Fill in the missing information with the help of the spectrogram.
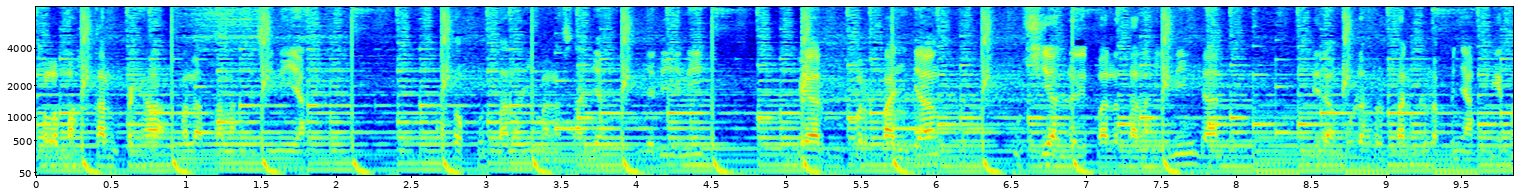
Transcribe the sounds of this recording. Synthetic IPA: mələmahkanpeɦaʔmanat̪anahdisinija | at̪akut̪anahimanasad͡ʒad͡ʒadiːni | biarbərpaɲd͡ʒaŋusiaʔdaɾipalat̪anaɦinidant̪idaʔmudahbət̪adsudahpəɲakɪt̪̚

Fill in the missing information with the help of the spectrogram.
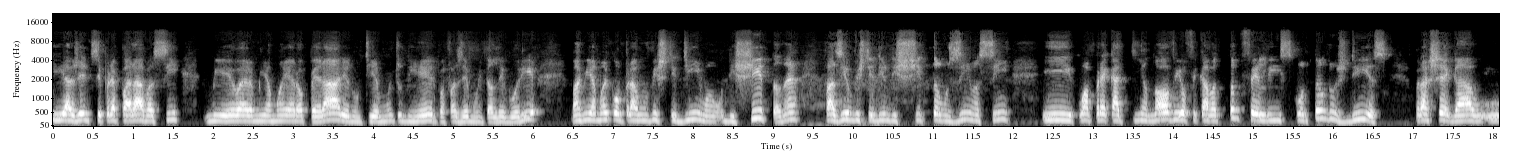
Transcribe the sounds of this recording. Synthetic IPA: ɪaʒẽnt̪ɪ̥sɪpɾepaɾavɐasĩ | mĩewɛɾɐmĩɲɐmɐ̃j̃ɛɾɐɔpeɾaɾjɐnɐ̃w̃t̪ĩɲɐmũj̃t̪ʊd̪ĩɲejɾʊpɾɐfazeɾmũj̃t̪ɐaleɡoɾiɐ | mɐzmĩɲɐmɐ̃j̃kõmpɾavɐũviʃt̪id̪ĩɲʊ̃d̪ɪʃit̪ɐnɛ | faziɐũveʃt̪id̪ĩɲʊ̃d̪ɪʃit̪ɐ̃w̃zĩɲʊasĩ | ɪkõɐpɾɛkat̪ĩɲɐnɔvɐewfikavɐt̪ɐ̃w̃feliskõnt̪ɐ̃nd̪ʊʊzd̪iɐs | pɾɐʃeɡaɾʊ

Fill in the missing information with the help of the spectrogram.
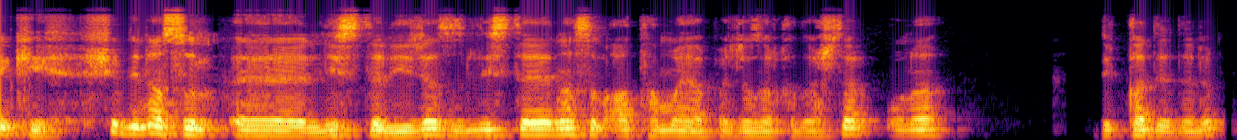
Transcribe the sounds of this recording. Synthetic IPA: ecʰiʃimd̪inasɯlˠlʲist̪ʰɛlʲijed͡ʒazlʲist̪ʰejɛnasɯlˠa̰t̪ʰamajapʰad͡ʒazaɾkʰad̪aʃlˠaɾona | d̪̥ikʰːat̪ed̪elʲim

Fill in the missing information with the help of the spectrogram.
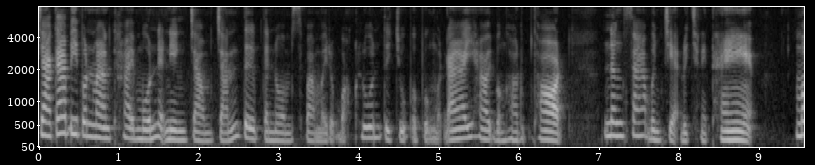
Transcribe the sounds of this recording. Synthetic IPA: t͡ɕaːkaːpiːpɑnmaːnkʰaɛmunːɛ̆əʔniəŋt͡ɕaɔmt͡ɕant̪əːp̚t̪aɛnŏəmsʋaːməjrɔɓɑhkʰluənt̪ɨt͡ɕuːp̚ʔapuŋ̚mə̰̆ɗaːjɦaəjɓɑŋɦɑhruːp̚t̪ʰɑːt̪̚ | nɨŋsaːɓɑɲt͡ɕɛ̆əʔɗoːc̚t͡ɕʰneht̪ʰaː | m

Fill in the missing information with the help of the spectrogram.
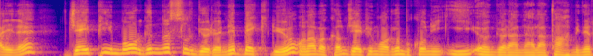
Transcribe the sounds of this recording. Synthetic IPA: ɾiːlʲɛ | d͡ʒejpʰimoɾɡɯnːasɯlˠɟø̞ɾyjo̞nɛbɛcʰlʲijo̞onabakʰalˠɯmd͡ʒejpʰimo̞ɾɡɯnbukʰo̞nujʔijiønɟø̞ɾænlʲæɾd̪ænt̪ʰaxminʲi

